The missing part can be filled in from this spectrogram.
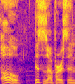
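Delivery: ordinary delivery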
